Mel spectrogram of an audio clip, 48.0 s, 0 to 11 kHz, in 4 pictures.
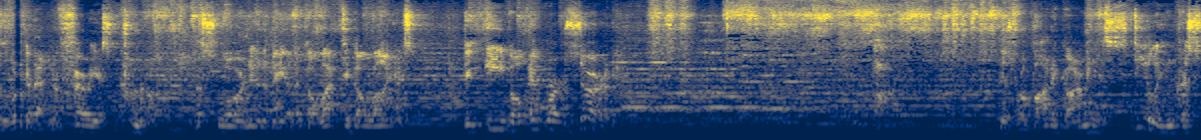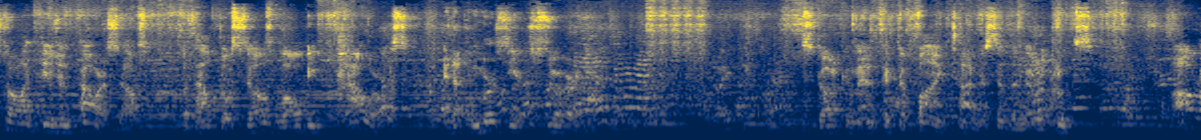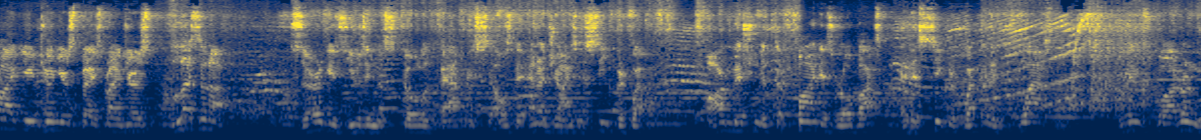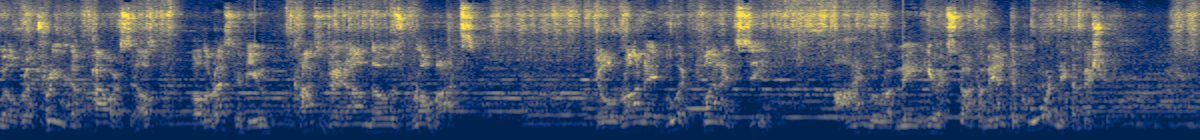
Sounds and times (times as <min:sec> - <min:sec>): Speech: 0:00.0 - 0:06.2, 0:10.0 - 0:40.8, 0:42.0 - 0:47.2
Music: 0:00.0 - 0:48.0.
